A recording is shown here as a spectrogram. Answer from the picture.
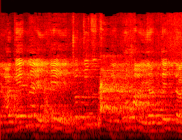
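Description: Small poodles whining and yipping while a man talks.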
